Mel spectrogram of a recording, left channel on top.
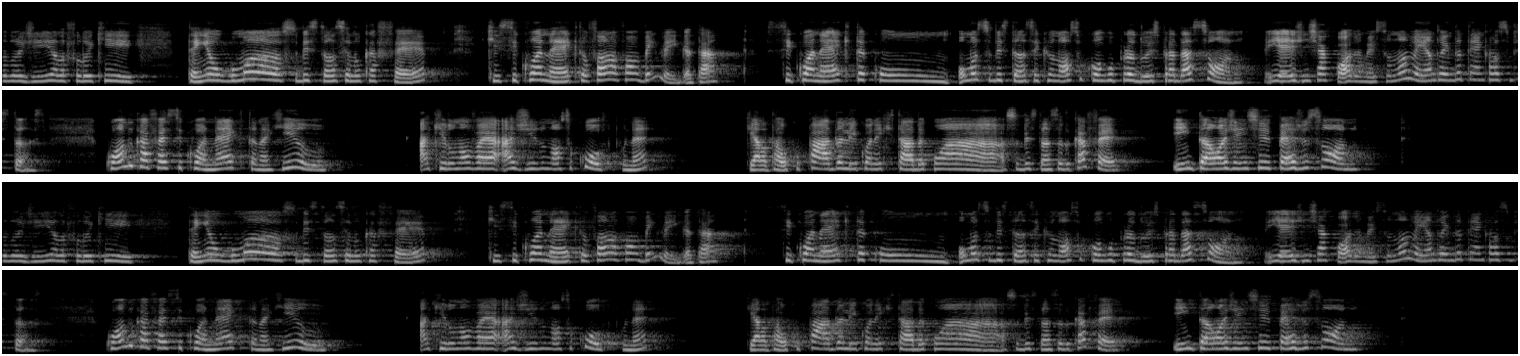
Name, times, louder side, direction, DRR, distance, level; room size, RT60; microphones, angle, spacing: voice 1, 0.0-4.2 4.5-7.2 7.8-15.5 15.8-18.4 19.3-21.6 22.6-26.3 26.9-28.7, left 5 dB, 50° left, 10 dB, 0.9 m, -28 dB
25.5 x 21.5 x 9.6 m, 0.86 s
head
